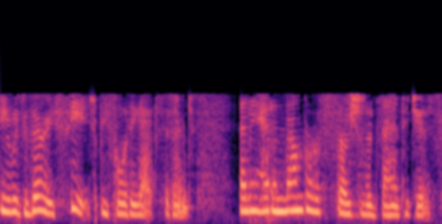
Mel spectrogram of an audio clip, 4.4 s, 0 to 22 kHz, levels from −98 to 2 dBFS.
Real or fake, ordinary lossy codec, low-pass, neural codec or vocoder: fake; AAC, 16 kbps; 7.2 kHz; codec, 44.1 kHz, 3.4 kbps, Pupu-Codec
